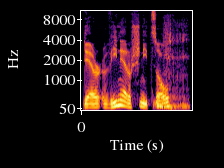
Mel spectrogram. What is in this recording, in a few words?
der Wiener Schnitzel in funny German accent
